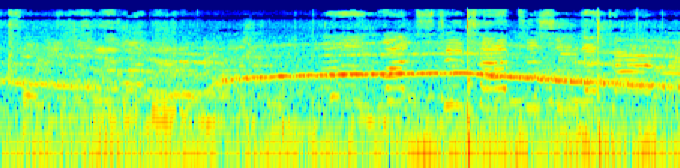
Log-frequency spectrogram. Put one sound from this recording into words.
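Children call out and chatter in the open air.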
